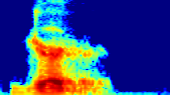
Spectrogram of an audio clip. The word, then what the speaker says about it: Jordan: If you read it in a book, it looks like Jordan, but it's pronounced Jordan because this is Georgia.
